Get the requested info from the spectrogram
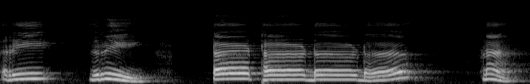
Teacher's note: ये सभी वर्ण मूर्धा से बोले जाते हैं, इसलिए इन्हें मूर्धन्य वर्ण भी कहते हैं।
